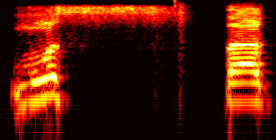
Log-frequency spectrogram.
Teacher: Mustaqim, sambil dijalankan suara karena rokhawah.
